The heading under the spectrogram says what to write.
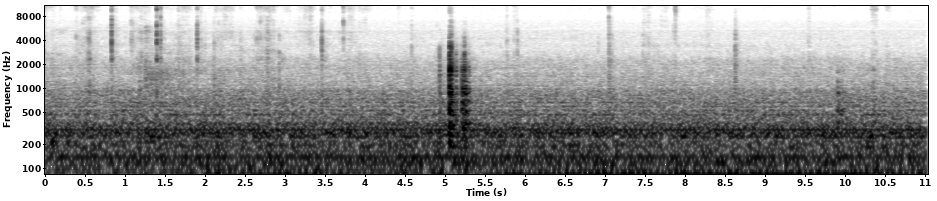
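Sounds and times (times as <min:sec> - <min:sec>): light clicks of small parts: 0:00.0 - 0:05.2
low steady hum: 0:00.0 - 0:11.0.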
